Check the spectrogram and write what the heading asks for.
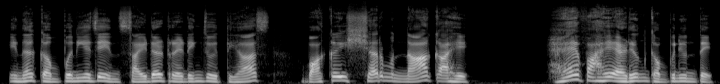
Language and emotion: Sindhi, disgusted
